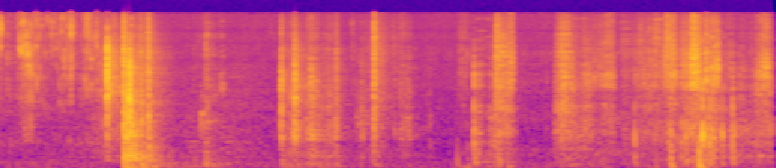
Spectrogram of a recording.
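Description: Scattered scrapes and knocks of a table knife scooping butter from a tub for a bowl of potatoes, with a louder thump about a second in.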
